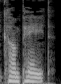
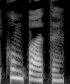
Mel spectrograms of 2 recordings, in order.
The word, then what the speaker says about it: Кумпатэ: Alexei Kумпатэ. I don't think that's right. In Russian. Алексей Кумпатэ. Kumпатэ. Right. So we get it right.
